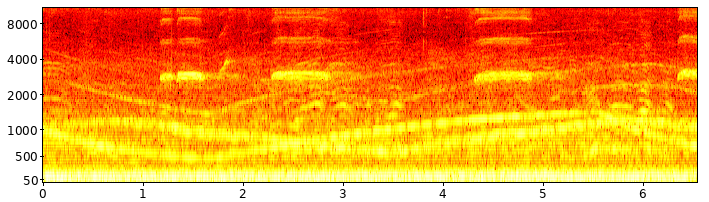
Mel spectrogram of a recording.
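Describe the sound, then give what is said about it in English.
Emergency vehicle sirens of rescuers arriving at a luxury hotel in Havana, Cuba, after an apparent gas leak explosion: several overlapping wailing sirens that rise and fall in pitch, loud and continuous over a steady low rumble of engines and traffic. “sirens as rescuers arrive at a luxury hotel”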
